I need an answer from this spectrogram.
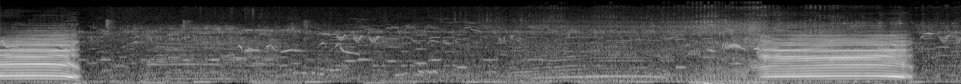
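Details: Cows walking the road looking for food; two loud, long moos, one at the start and one near the end, with quieter lowing between, light bird twitter and a low rhythmic music bed.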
